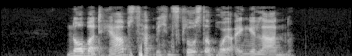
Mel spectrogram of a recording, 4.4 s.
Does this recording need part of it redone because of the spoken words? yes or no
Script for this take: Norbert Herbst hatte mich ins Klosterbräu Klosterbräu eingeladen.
yes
